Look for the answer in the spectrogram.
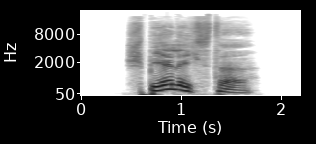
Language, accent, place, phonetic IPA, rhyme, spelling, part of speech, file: German, Germany, Berlin, [ˈʃpɛːɐ̯lɪçstə], -ɛːɐ̯lɪçstə, spärlichste, adjective, De-spärlichste.ogg
- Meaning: inflection of spärlich: 1. strong/mixed nominative/accusative feminine singular superlative degree 2. strong nominative/accusative plural superlative degree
